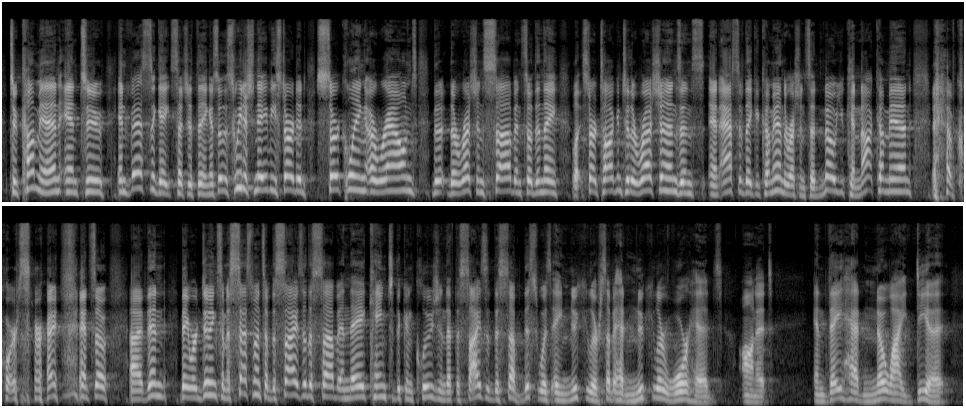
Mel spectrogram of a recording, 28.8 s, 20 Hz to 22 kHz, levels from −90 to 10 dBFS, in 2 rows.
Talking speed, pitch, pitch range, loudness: 195 wpm, 215 Hz, 180-245 Hz, -19 LUFS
